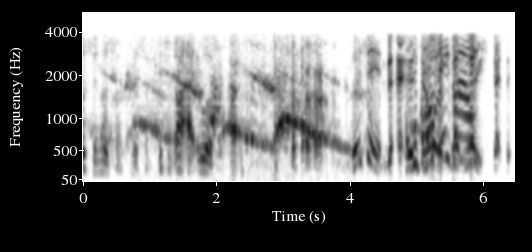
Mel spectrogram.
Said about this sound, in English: That's the ambulance coming for little Coco and Dusty.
